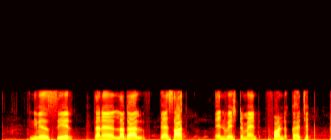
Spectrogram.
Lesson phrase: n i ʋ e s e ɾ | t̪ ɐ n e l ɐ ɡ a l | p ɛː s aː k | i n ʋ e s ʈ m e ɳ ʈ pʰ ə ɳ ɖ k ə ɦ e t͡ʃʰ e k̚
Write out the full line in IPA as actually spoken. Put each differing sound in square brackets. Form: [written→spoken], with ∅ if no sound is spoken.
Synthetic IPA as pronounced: n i ʋ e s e ɾ | t̪ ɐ n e l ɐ ɡ a l | p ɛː s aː k | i n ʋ e s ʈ m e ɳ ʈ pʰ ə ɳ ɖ k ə ɦ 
